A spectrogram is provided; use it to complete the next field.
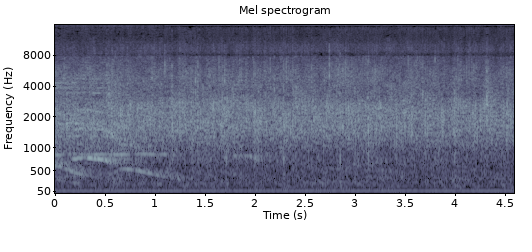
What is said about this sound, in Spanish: Yo creo que nuestro Señor Jesucristo merece un aplauso más fuerte que eso.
